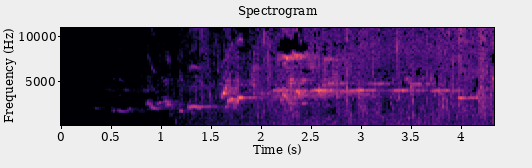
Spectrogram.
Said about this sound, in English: It is evening in Yaoundé and birds sing at a makeshift park near the Amadou Ahidjo Stadium, one of the sites of the 2016 Women's Football Africa Cup of Nations.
